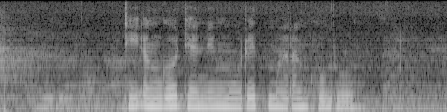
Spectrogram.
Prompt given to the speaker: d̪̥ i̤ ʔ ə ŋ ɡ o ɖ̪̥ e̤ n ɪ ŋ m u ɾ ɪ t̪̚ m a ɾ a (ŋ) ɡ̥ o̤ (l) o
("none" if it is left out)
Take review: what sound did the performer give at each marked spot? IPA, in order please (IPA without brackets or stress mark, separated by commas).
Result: ŋ, ɾ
